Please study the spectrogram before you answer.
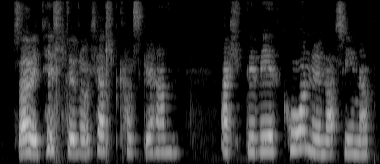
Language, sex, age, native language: Icelandic, female, 15, Icelandic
